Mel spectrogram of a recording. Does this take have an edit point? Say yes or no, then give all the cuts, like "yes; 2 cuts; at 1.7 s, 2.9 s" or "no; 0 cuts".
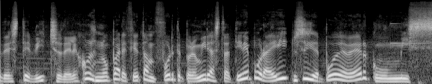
no; 0 cuts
